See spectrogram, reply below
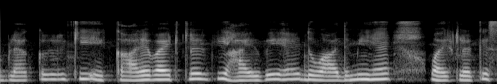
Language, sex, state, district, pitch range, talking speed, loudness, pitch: Hindi, female, Uttar Pradesh, Shamli, 195-240 Hz, 215 wpm, -18 LUFS, 220 Hz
